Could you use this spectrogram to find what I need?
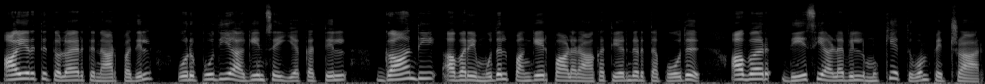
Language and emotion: Tamil, neutral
